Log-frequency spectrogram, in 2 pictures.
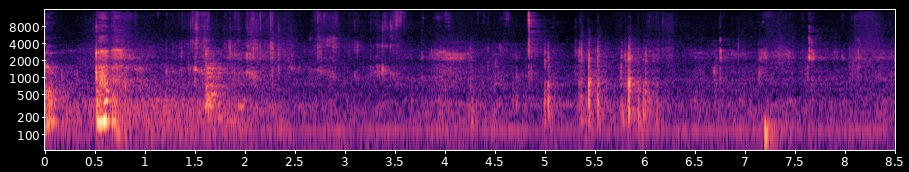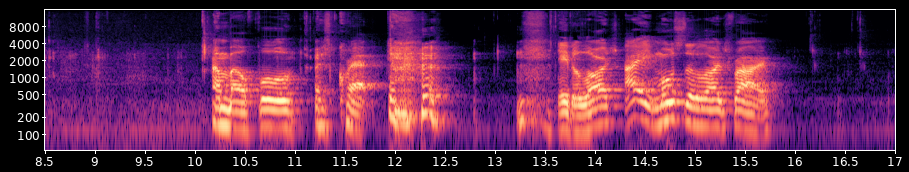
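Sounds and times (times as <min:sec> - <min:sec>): chewing crunchy fries: 0:01.2 - 0:10.2, 0:16.1 - 0:17.0.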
